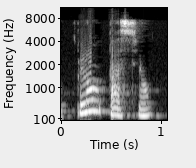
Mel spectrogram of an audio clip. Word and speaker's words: plantation: Et dans le mot plantation, on entend le son C, mais on ne voit pas la lettre S. C'est un T qui se prononce S ici. Donc, la lettre T qui se prononce C.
